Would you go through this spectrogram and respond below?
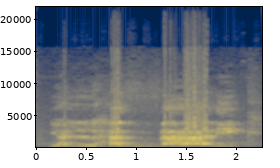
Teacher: يلهث. You completely drop the tha, you stress the dhal.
